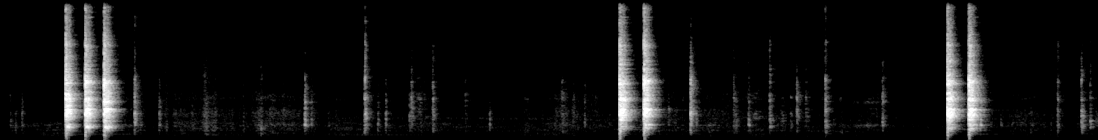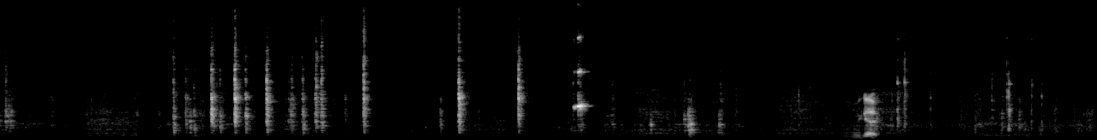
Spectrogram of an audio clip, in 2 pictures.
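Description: Hammer strikes on a tool set in a bolt head: three quick blows about a second in, then two near nine seconds and two near fourteen, to break bolts held with the original threadlock. After them come lighter clicks and taps of tools and metal parts.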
